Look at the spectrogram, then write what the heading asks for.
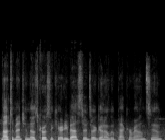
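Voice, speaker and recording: A man's voice: on the low side, fairly even intonation, fast, fairly bright tone. A man playing an easygoing, cheeky young rogue in an audio drama, talking in casual, wry slang. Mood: urgent, coaxing. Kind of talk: audio roleplay drama acting.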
